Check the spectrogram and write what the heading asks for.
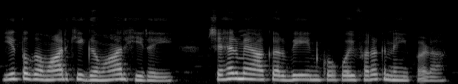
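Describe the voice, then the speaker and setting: A woman's voice: mid-range voice, fairly even intonation, moderate pace, darkish tone, lightly acted. A woman voicing an exasperated middle-aged mother-in-law who scolds in exclamatory complaints. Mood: scolding.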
